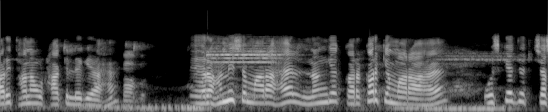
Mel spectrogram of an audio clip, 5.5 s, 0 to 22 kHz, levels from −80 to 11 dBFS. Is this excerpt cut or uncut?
cut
